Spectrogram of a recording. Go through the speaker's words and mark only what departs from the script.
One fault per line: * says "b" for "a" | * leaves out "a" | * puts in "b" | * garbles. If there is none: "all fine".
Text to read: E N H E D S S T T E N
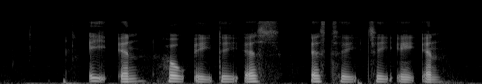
all fine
